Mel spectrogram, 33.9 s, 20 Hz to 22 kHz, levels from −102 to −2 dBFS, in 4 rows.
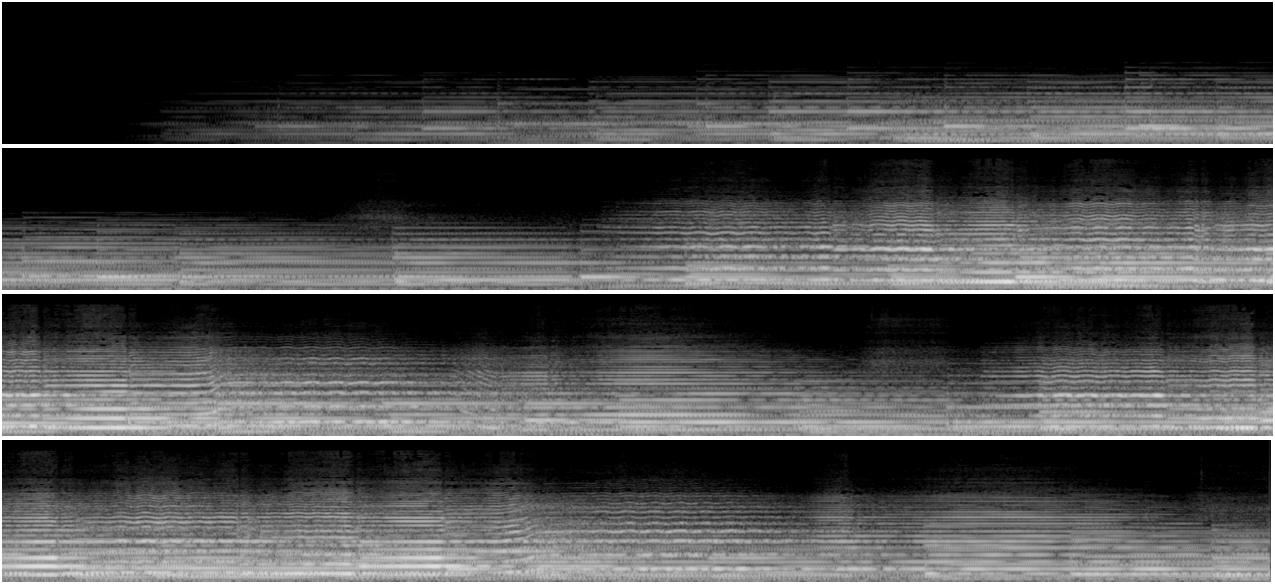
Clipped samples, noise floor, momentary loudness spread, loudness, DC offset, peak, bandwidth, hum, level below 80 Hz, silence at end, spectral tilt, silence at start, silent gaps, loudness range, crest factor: under 0.1%; under -90 dBFS; 19 LU; -25 LUFS; under 0.1%; -6 dBFS; 6.2 kHz; none; -52 dBFS; 0 s; -8.5 dB/octave; 2.85 s; none; 16 LU; 20 dB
